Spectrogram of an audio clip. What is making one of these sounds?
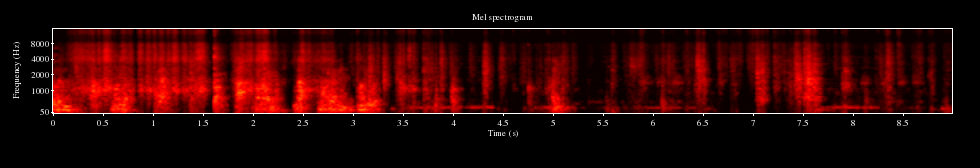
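A tool scrapes and taps against a wall.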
